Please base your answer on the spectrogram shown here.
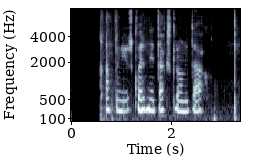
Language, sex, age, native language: Icelandic, female, 12, Icelandic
